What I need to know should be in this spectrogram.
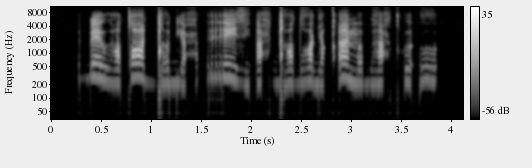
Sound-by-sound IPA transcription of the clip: ɓ ɛ u̯ ɦ ɤ tˤ o i̯ ɡ͡ǃ ɤ bʲ ɤ ħ | r e i̯ z e̤ ʔ a ħ ɡ͡ǃ o̤ u̯ dˤ e̤ u̯ ɡ ɛ qʼ ɛ m ɤ bʱ a ħ kʷʰ ɤ ʔ o̤

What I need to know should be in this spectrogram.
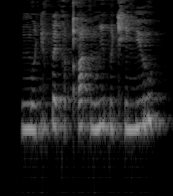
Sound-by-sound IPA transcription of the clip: ŋ u ɟ u k͡p ɛ k ʏ qʼ ə k ə ŋ i p ʏ cʰ i nʲ u

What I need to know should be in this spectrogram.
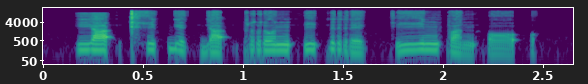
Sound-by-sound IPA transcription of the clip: j a˦˥ ʔ kʰ i˦˥ t̚ j e˨˩ k̚ j a˨˩ ʔ p r o˦˥ n ʔ i˦˥ ʔ r e˨˩ k̚ ʔ iː˥˩ n p a˨˩ n ʔ ɔ˨˩ ʔ

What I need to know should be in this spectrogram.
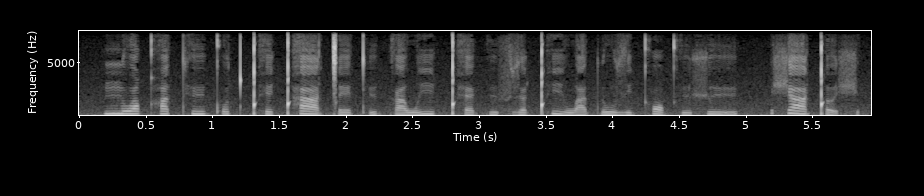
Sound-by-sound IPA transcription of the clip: n o qʰ ə tʰ y kʼ o t ǃʰ e ǃʰ a ǀ e tʼ y k a w i ǃʰ ɛ k y f z œ ǃʰ i w a t ɾ u z i kʰ ɔ kʰ y ʃ y | ʃ a ǃ ə ʃ

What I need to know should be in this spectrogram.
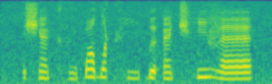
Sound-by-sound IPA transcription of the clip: ʃ æ̃ kʰ ə̤ ɓ ɜ dˤ ə kʰ i̤ ɓ ə ʔ æ̃ t͡ʃʰ i v æ

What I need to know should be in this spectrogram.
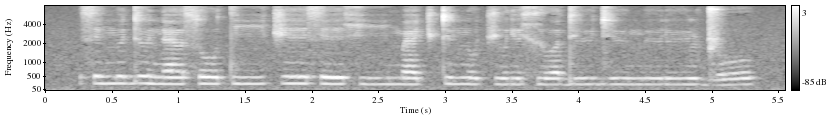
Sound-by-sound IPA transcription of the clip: s e ŋ ø d ø n æ ɐ̯ s o t iː t͡ʃ eː s eː x iː m æː t͡ʃ t y n o t͡ʃ ɯ ɾʲ ø xʲ o ɐ̯ d yː d͡z yː m yː ɾ yː ɖ͡ʐ o

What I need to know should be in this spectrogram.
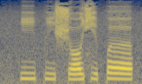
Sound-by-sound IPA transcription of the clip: i p i ʃ ɔ ɕ ɪ p ʌ

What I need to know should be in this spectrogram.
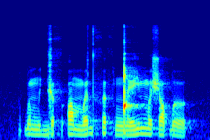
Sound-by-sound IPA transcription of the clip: ɓ ə m i ɡʲ ɒ θ ʔ ɒ m ə d θ ə θ ŋ͡ǃ e j m ə ʃ ɒ ɓ ɤ

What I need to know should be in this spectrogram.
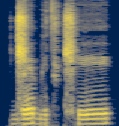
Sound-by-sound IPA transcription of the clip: ɖ͡ʐ ɛ b e t͡s ʈ͡ʂʰ e

